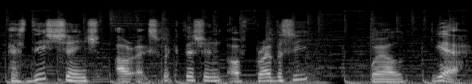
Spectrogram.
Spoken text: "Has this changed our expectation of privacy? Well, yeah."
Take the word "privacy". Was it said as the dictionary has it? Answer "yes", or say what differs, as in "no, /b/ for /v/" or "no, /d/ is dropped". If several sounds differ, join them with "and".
yes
